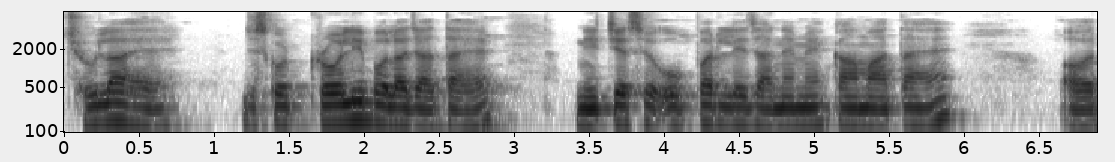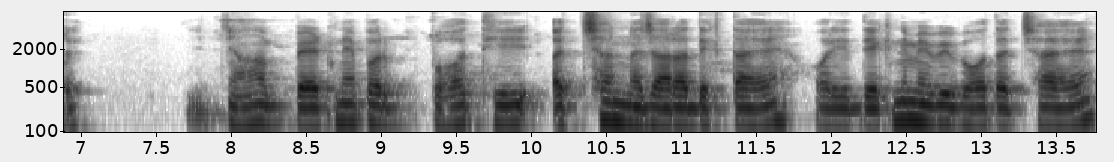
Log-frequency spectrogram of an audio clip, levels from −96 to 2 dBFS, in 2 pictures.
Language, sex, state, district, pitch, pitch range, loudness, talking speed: Hindi, male, Bihar, Lakhisarai, 125 Hz, 120-135 Hz, -18 LUFS, 150 wpm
